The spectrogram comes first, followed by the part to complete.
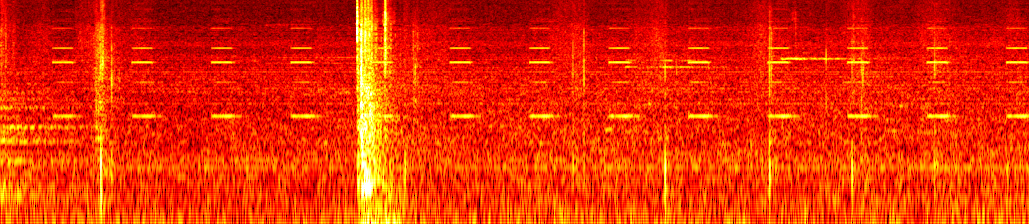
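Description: Hospital patient monitor beeping faintly, one short high beep repeating at a steady rate. A brief swishing noise just before four seconds in is the loudest sound.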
